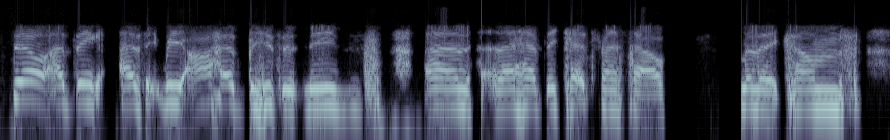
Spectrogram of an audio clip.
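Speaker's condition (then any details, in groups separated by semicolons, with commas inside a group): Mild cerebral palsy; speech affected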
